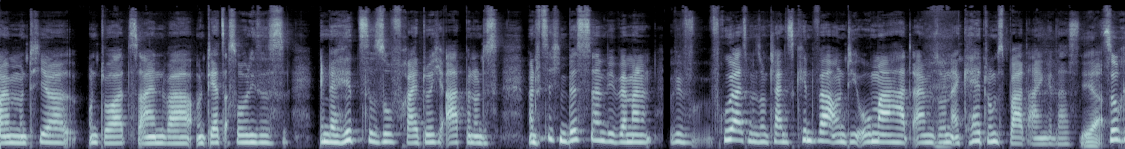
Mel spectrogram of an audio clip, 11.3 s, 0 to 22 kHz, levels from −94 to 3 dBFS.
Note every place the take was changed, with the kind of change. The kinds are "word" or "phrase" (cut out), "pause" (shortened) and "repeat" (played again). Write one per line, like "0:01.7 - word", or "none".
0:02.3 - word
0:05.4 - word
0:06.6 - pause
